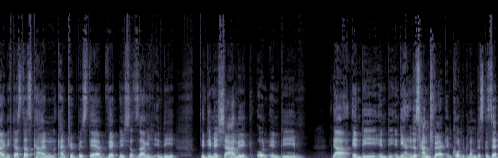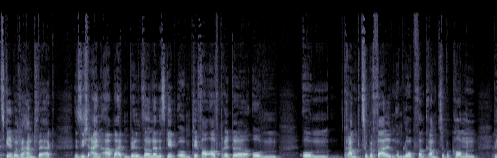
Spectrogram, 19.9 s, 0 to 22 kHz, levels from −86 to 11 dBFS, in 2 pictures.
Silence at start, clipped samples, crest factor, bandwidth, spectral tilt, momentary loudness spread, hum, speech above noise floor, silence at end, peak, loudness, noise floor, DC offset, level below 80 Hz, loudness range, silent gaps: 0 s; under 0.1%; 16 dB; over 20 kHz; -5.5 dB/octave; 8 LU; none; 42 dB; 0 s; -2 dBFS; -17 LUFS; -58 dBFS; under 0.1%; -60 dBFS; 2 LU; none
